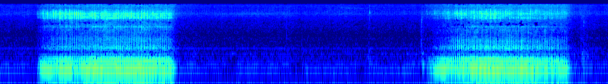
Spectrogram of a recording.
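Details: Male dog snoring: two long, deep, rattling snores separated by quiet pauses, about eight breaths a minute; ordinary loud snoring.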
